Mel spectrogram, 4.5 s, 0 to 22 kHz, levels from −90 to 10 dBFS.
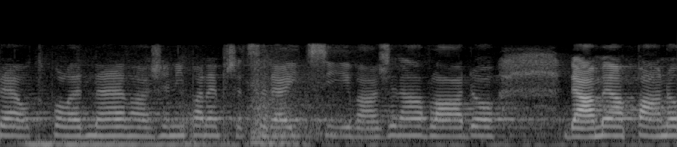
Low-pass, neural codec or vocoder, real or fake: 7.2 kHz; none; real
